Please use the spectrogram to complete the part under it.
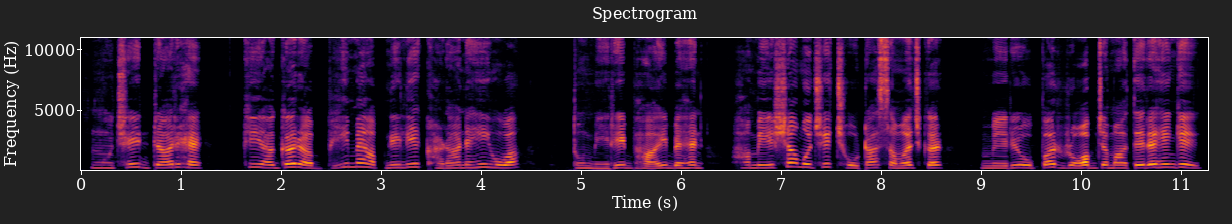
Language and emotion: Hindi, fearful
